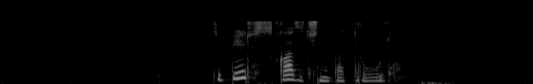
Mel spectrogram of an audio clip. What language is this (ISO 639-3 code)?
rus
